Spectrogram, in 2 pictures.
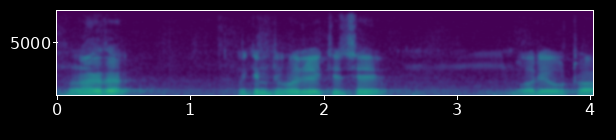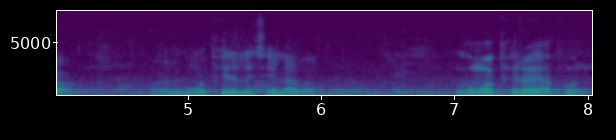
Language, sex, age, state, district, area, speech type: Maithili, male, 45-60, Bihar, Madhepura, rural, spontaneous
